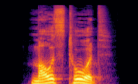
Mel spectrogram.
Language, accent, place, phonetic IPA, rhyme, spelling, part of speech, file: German, Germany, Berlin, [ˌmaʊ̯sˈtoːt], -oːt, maustot, adjective, De-maustot.ogg
- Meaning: alternative form of mausetot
